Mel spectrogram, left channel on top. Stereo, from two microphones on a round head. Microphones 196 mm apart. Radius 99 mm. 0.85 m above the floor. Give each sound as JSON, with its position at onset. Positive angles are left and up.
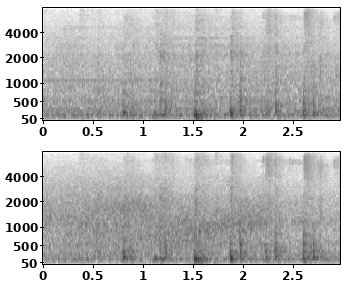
{"t": 0.3, "sound": "running footsteps", "side_deg": -40, "distance_m": 3.0}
